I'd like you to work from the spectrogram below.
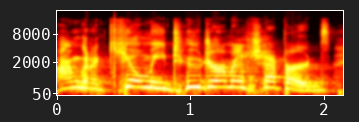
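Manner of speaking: frustrated threat. Retold or imitated. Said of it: "I was like".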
